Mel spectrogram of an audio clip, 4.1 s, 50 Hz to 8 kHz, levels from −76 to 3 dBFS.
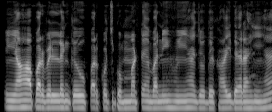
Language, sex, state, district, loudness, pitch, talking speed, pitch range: Hindi, male, Maharashtra, Pune, -24 LUFS, 130 Hz, 220 wpm, 125-130 Hz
